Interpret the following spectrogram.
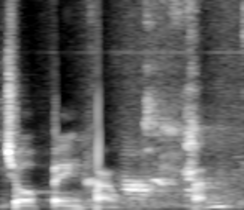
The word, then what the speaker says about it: Schopenhauer: Aquí hacemos una pequeñita pausa y regresamos para hablar acerca ahora sí de Chopenhauer y que se pronuncia así, Chopenha.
